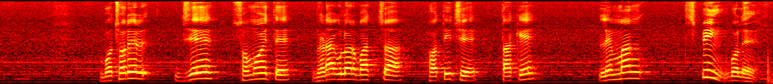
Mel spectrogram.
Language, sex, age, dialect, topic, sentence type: Bengali, male, 18-24, Western, agriculture, statement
